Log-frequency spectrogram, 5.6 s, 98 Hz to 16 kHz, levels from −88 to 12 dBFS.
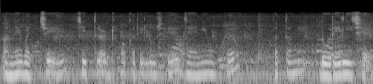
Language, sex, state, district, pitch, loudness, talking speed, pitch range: Gujarati, female, Gujarat, Gandhinagar, 180 Hz, -17 LUFS, 130 wpm, 180-190 Hz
